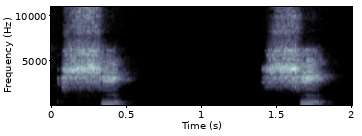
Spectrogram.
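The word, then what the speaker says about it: 四: The other name for this number is shi, shi, shi.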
